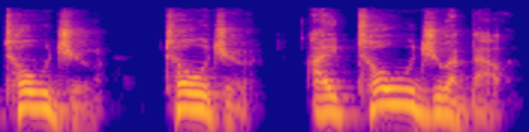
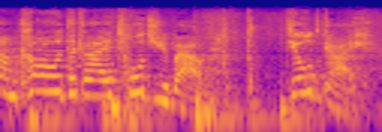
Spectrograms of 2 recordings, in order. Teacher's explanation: when you have the D like told and the Y for you in this case like this Dy combination the sound is J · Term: connection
